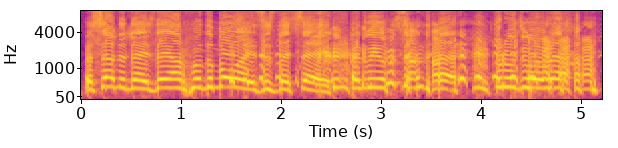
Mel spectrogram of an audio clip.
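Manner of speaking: put-on jokey Boston sports fan boasting in a Boston accent; mock Boston accent.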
